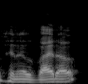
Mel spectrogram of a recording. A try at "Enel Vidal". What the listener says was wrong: It's Enel Vidal. So the H is silent.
